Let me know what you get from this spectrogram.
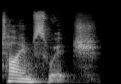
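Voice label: "time switch", British English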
